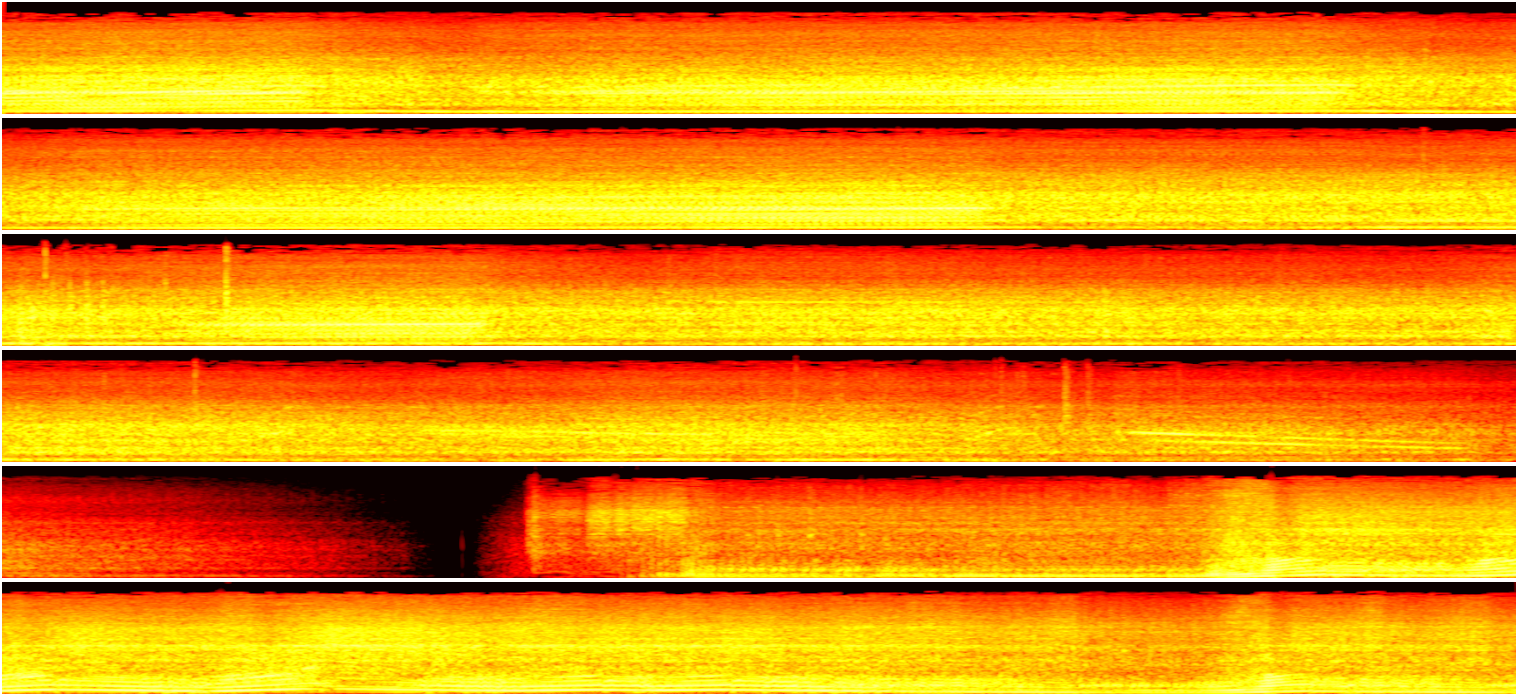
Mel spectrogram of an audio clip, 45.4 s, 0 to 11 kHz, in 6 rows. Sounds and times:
Accelerating, revving, vroom: 0:00.0 - 0:07.1, 0:07.9 - 0:12.6, 0:16.1 - 0:17.7, 0:36.1 - 0:45.4
Medium engine (mid frequency): 0:00.0 - 0:32.0, 0:32.7 - 0:45.4
Car: 0:00.0 - 0:32.1, 0:32.7 - 0:45.4.

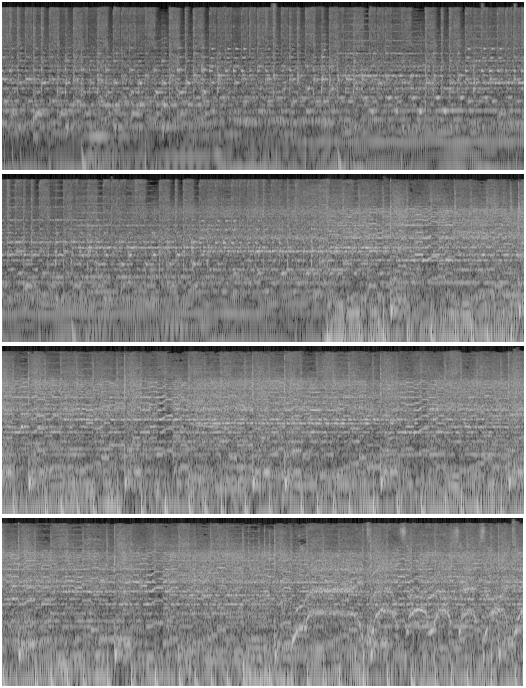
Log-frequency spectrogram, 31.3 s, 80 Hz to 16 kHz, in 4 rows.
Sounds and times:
Music: 0:00.0 - 0:31.3.

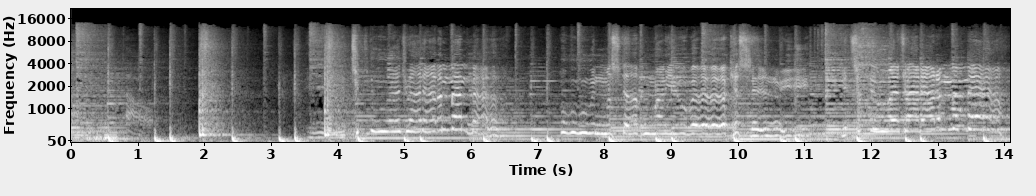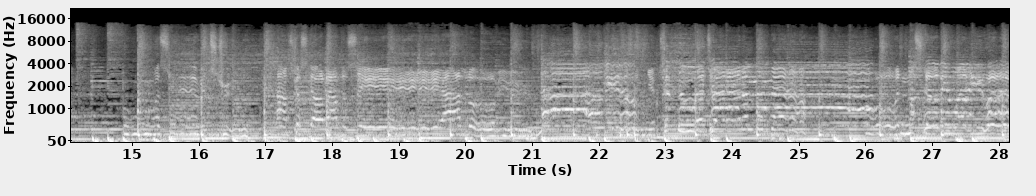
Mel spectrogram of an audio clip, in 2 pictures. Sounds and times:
Music: 0:00.0 - 0:28.1
Singing: 0:14.9 - 0:28.1.

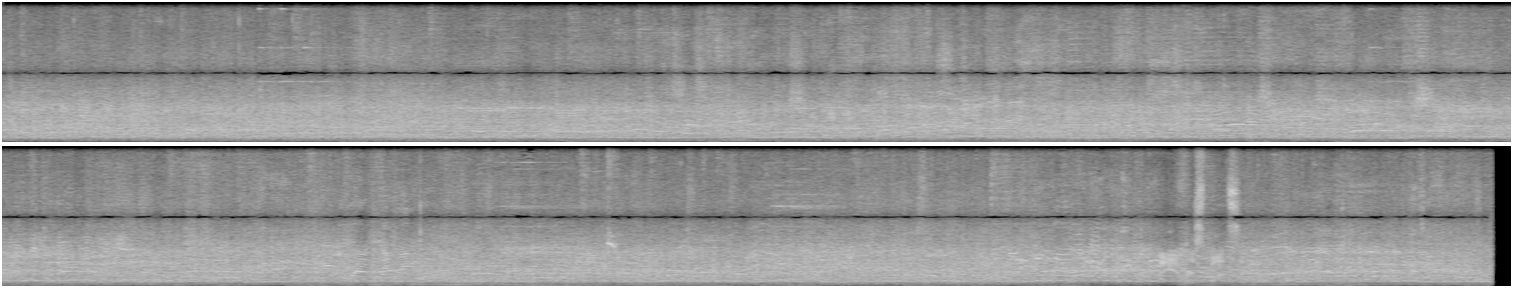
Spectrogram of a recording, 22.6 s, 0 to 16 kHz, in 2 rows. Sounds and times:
Speech: 0:00.0 - 0:22.5
Crowd: 0:00.0 - 0:22.6.

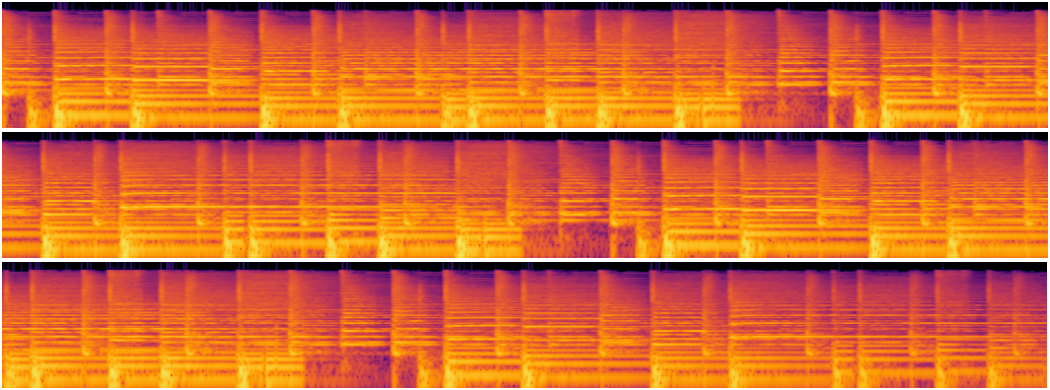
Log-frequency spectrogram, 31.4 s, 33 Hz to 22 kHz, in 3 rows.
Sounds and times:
Music: 0:00.0 - 0:31.3.

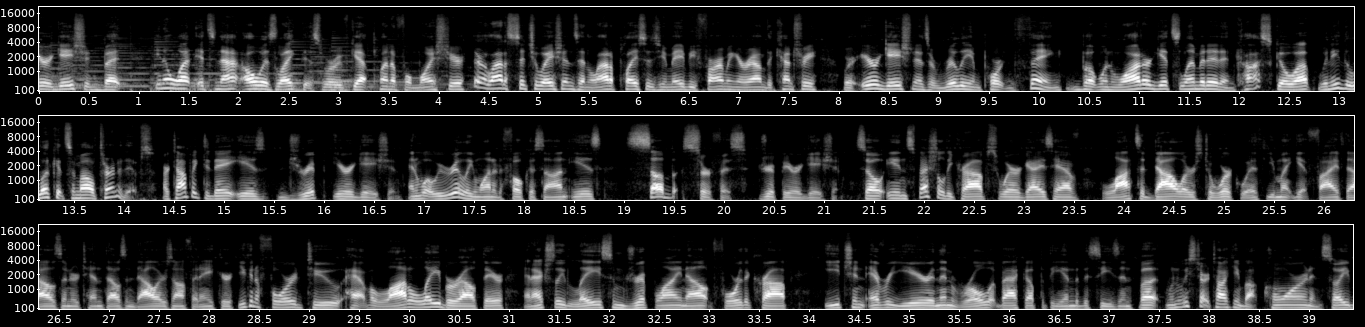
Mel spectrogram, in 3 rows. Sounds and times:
Speech: 0:00.0 - 0:39.4.

